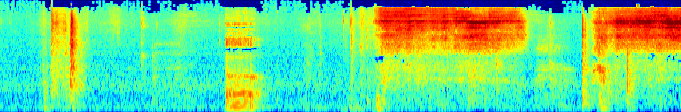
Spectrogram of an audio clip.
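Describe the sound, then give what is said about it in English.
During a tabletop fantasy role-playing game, a voice makes drawn-out hissing noises for a slithering creature, a long breathy hiss that swells and fades, then another rises at the end, with a brief voiced sound earlier. “… is just hissing.”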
